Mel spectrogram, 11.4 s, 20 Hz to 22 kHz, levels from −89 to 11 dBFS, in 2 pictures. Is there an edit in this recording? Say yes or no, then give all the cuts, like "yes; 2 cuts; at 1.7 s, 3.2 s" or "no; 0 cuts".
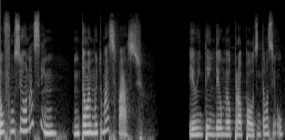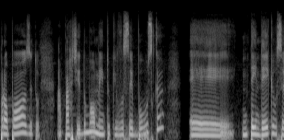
no; 0 cuts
